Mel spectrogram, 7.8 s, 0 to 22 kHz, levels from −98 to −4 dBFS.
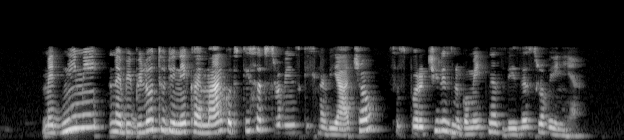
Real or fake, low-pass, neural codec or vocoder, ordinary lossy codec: real; 5.4 kHz; none; none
